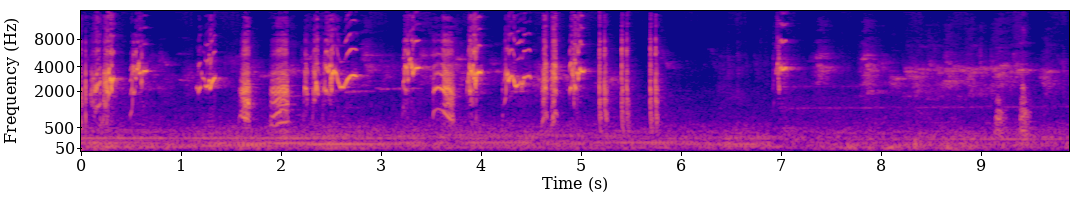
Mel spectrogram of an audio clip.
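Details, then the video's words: Caged Javan myna in vigorous head-bobbing song: a run of clicks and squeaky whistled chirps for several seconds, then softer chattering notes. "Burung Jalak Kebo Gacor Full Manggut Manggut Bikin Jalak Malas Bunyi Jadi Gacor"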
